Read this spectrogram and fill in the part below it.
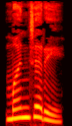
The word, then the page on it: ಮಂಜೂರಿ: manjūri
